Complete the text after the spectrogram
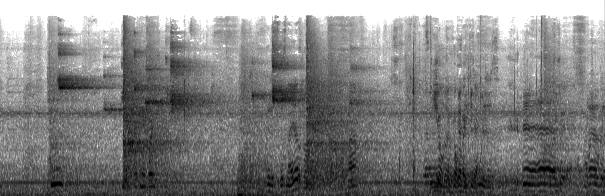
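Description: A man speaks close by in an echoing hall.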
